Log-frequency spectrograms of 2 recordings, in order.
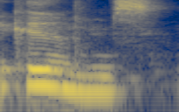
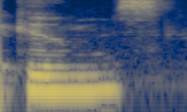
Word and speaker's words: Combs: I'm being told off for how I pronounce Jeffrey Combs. You guys might be right. Several people have told me it's Combs, but I always thought it was Combs. I have always heard it pronounced as Combs, and I'm pretty sure I've heard him pronounce it as Combs as well.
